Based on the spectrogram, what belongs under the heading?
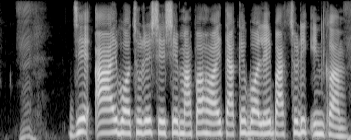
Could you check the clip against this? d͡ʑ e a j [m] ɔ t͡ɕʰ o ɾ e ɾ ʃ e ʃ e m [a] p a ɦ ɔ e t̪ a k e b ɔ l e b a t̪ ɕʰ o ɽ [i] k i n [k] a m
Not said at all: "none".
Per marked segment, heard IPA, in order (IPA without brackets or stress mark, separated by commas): b, a, i, k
